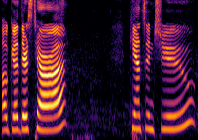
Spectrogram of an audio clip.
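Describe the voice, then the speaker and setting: A woman's voice: high-pitched, drawn-out words, bright, forceful tone. A woman emceeing an outdoor ribbon-cutting ceremony, upbeat and teasing as she coaxes the crowd into their seats. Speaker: emcee and transit board chair. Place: outdoor transit station ceremony.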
